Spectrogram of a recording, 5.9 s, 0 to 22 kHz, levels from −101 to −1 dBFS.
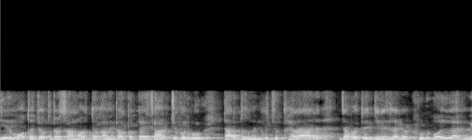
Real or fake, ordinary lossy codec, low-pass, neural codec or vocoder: fake; none; none; codec, 16 kHz, 4 kbps, FreqCodec, smaller model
